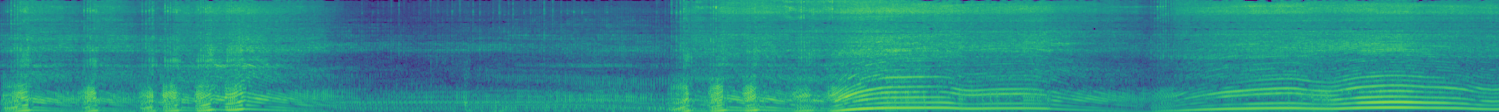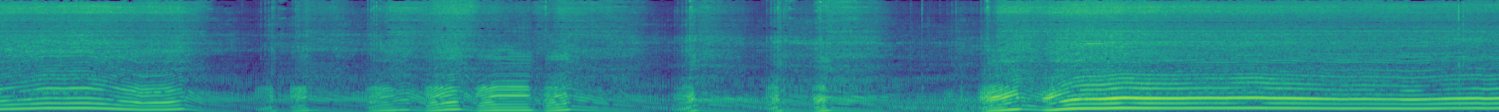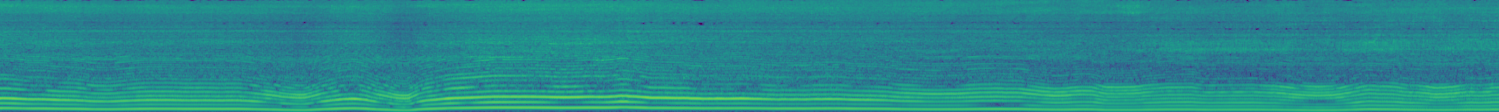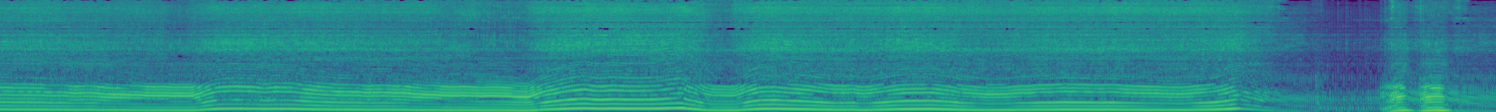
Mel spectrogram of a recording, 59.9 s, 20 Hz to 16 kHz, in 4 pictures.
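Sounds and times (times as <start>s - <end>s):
chainsaw cutting logs: 0.0s - 59.9s
chainsaw pull-start: 0.0s - 59.9s.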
